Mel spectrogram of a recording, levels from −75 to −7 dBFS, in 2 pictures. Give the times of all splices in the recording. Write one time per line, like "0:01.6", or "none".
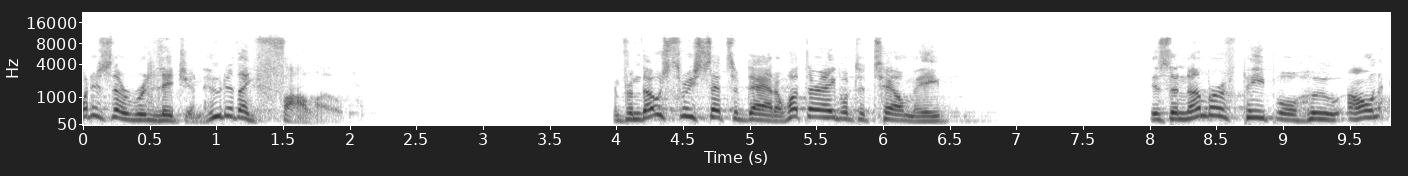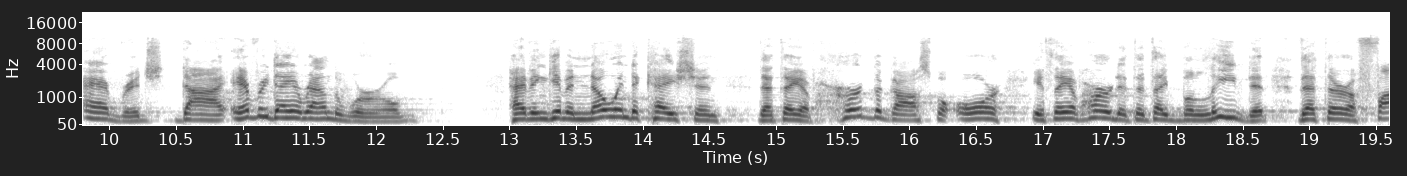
none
